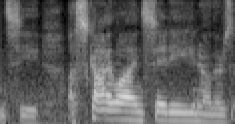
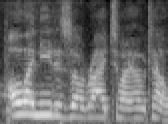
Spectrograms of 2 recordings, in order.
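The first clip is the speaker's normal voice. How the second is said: loud indignant snap; 6 semitones higher, 10 dB louder than usual. Retold or imitated. Snapping at armed scammer.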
